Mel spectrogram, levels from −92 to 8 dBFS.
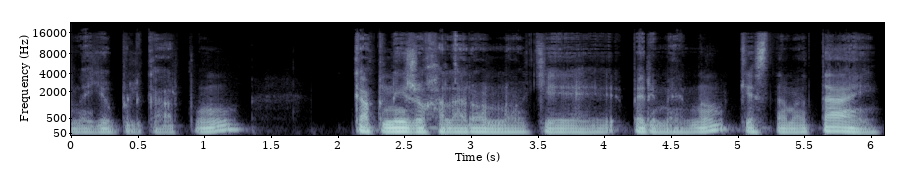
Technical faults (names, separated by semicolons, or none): none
